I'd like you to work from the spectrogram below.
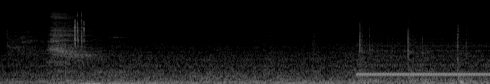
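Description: A telephone is dialled, with faint short clicks or beeps over low background noise, and then a steady ringing tone holds until the end.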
